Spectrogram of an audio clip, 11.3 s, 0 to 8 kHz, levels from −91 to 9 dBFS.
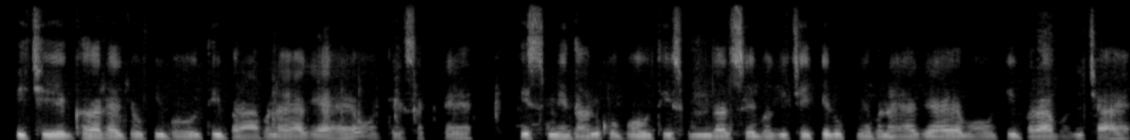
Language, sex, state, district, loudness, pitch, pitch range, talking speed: Hindi, male, Chhattisgarh, Raigarh, -32 LUFS, 120 Hz, 115-120 Hz, 190 wpm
